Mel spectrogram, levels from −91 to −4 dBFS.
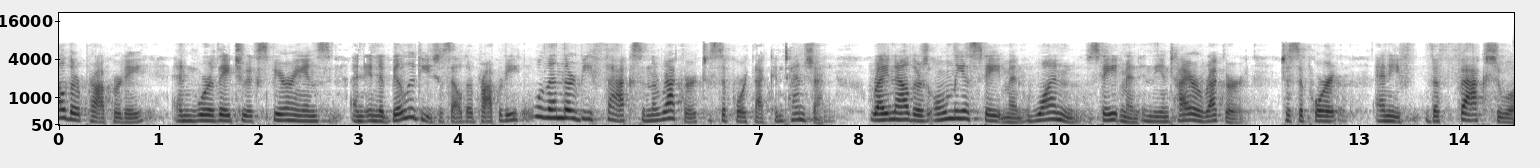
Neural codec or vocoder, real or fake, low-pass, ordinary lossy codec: codec, 16 kHz, 4.8 kbps, FACodec; fake; 7.2 kHz; AAC, 32 kbps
